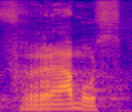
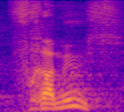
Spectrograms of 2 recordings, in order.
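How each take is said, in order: First: It is said with a German accent and strong R. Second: It is said with a French accent. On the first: "which is how you say it in German, Framus, with a big R" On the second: "Or maybe the French"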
